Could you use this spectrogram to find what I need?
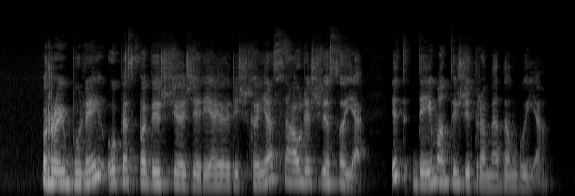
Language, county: Lithuanian, Alytus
